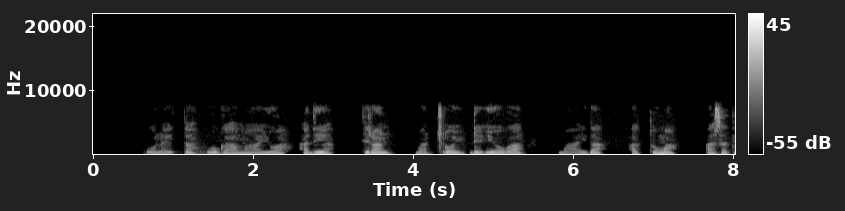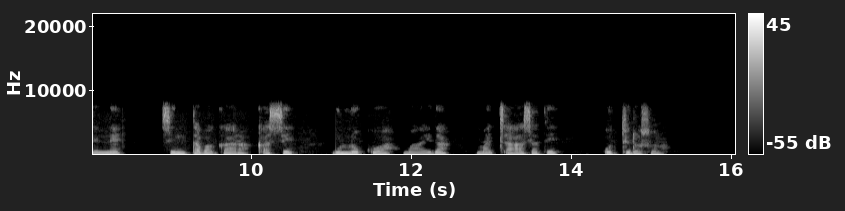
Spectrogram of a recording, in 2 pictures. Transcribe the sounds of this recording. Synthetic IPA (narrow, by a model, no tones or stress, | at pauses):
wʔɔlɐjt̪ːɐwɔɡaːmaːjʊwaːhɐd̪ɪjɐ | t̪ɪɾɐn | mɐɾt͡ʃʼːɔjd̪ɛʔɪjoːɡaː | maːjɪd̪ɐ | ʔɐt̪ːʊmɐ | ʔɐsɐt̪ɪnːɛ | sɪnt̪ːɐbɐɡːaːɾɐkʼɐsːɪ | ɡʊlːʊkːʊwaːmaːjɪd̪ɐ | mɐt͡ʃʼːaːɐsɐt̪ɪ | ʊt̪ːɪd̪ɔsɔnɐ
